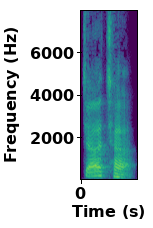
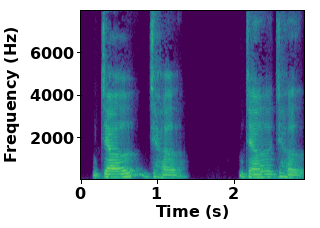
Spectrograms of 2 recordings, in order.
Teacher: च छ no vibration. ज झ ज झ ना वाइब्रेशन हुई।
